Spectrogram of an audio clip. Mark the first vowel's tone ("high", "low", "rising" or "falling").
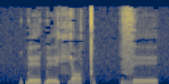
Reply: high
